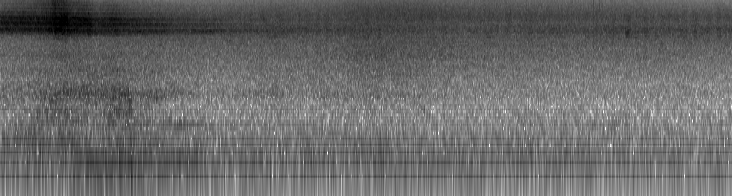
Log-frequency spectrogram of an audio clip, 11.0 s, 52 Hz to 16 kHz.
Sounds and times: waves 0:00.0 - 0:10.9

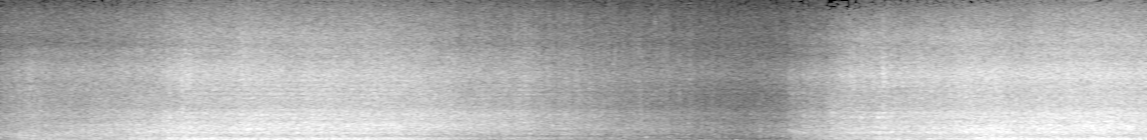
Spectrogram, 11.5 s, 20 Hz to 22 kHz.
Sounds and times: waves 0:07.6 - 0:11.4

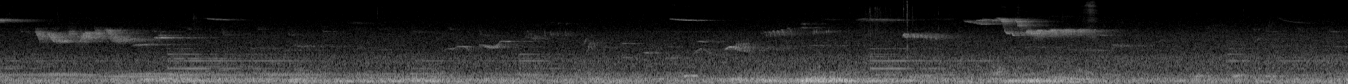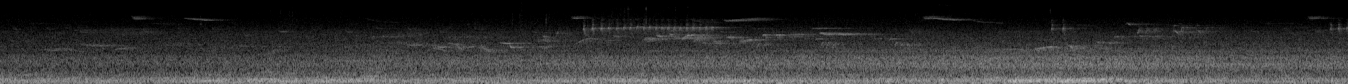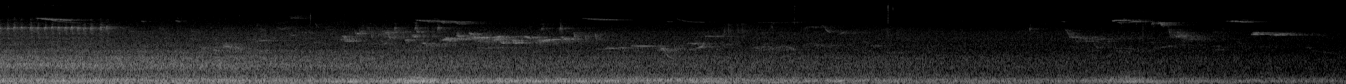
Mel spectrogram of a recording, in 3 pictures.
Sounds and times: Faraway bells 0:00.0 - 0:24.9
birds singing 0:00.0 - 0:25.7
traffic drones 0:00.0 - 0:35.0

